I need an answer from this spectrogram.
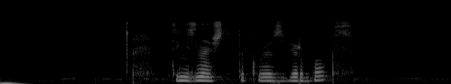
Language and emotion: Russian, neutral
